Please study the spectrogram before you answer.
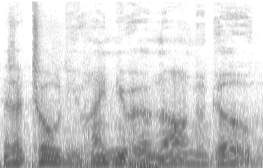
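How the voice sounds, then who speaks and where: An actor playing a weary elderly male mentor in a video game, measured and reflective, with a gravelly voice. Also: lowish voice, close to an everyday voice. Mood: reflective, wistful. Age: older. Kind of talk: dramatic video game acting. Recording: music under the voice.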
